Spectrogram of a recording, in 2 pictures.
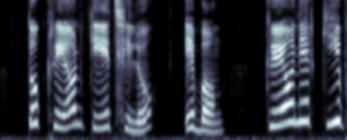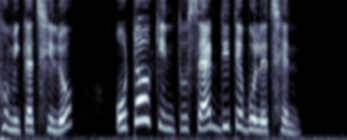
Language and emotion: Bengali, neutral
